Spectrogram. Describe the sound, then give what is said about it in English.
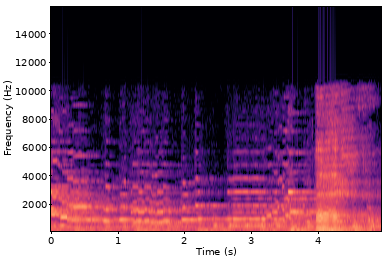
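A steady humming, tonal background gives way near the end to a sudden bright fizz of bubbling in a cup of tea made with hot water, three teaspoons of sugar and raspberry, with quick gurgling pops sweeping up and down in pitch. “Listen to the bubbles.”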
